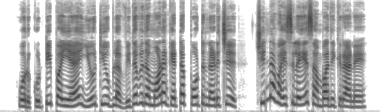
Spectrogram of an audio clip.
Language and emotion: Tamil, surprised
